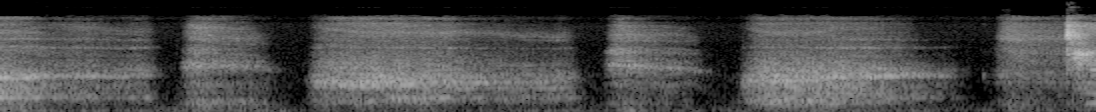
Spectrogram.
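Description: Heavy, rhythmic breaths during a bodyweight HIIT workout, long audible exhales and inhales alternating with short silent pauses, close and fairly quiet, with no talking.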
